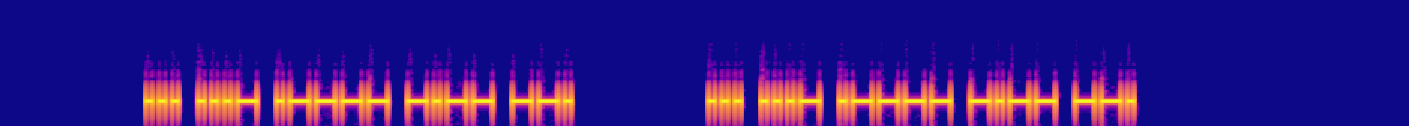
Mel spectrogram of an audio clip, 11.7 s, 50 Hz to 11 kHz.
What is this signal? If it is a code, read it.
Morse code, heard as a keyed tone, about 22 wpm, 700 Hz. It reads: SV1YG SV1YG
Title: DXCC-100 Call Signs - 5 Characters - Repeated 2x - 22wpm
